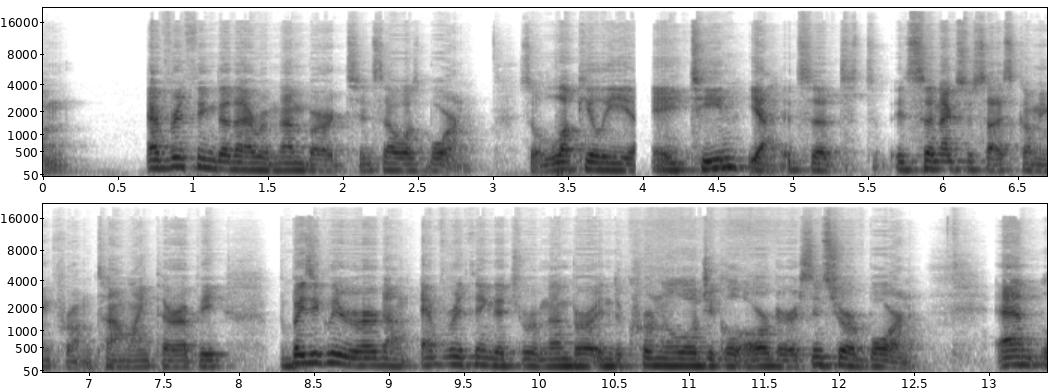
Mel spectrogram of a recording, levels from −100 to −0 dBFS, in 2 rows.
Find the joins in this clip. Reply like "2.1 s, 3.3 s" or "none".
3.9 s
